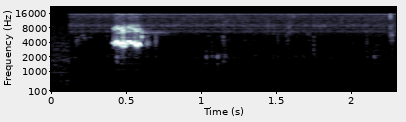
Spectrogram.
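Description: Fast-forwarded audio: one short high-pitched chirp about half a second in, then faint scattered ticks.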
